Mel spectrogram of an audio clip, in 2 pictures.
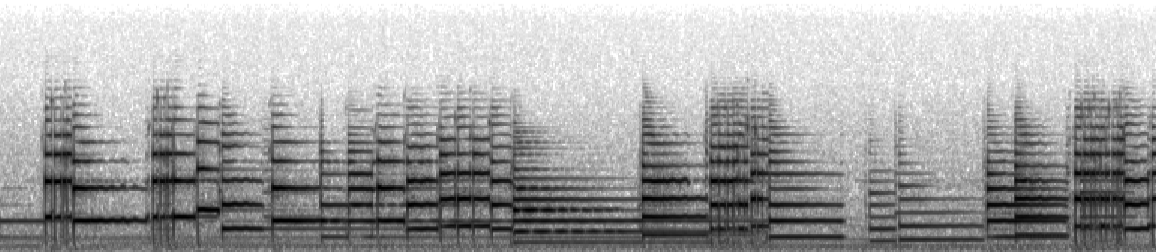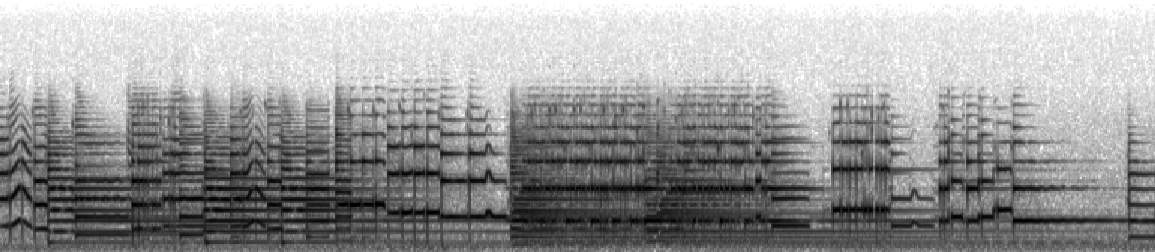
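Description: Electromagnetic (pickup-equipped) pipa played solo: a melody of single plucked, ringing notes and short runs, with notes bent up and back down about halfway through. About two-thirds in comes a stretch of fast tremolo picking.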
